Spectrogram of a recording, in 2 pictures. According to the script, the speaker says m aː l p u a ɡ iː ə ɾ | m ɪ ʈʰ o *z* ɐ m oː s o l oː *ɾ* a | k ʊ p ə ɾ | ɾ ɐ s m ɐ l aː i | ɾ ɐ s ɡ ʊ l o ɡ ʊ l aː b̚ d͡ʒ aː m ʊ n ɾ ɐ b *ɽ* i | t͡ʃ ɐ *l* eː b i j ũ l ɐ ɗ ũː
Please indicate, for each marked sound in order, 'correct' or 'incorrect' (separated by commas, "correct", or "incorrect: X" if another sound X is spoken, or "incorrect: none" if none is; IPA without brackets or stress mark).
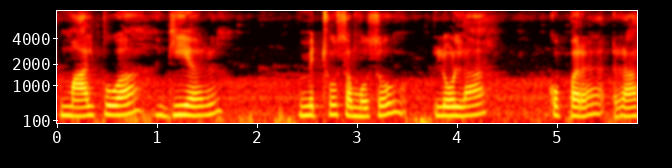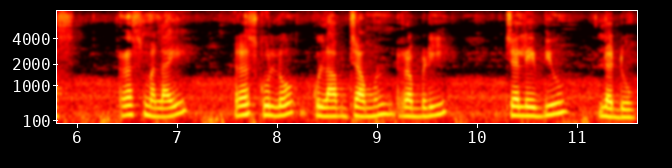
incorrect: s, incorrect: l, correct, correct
